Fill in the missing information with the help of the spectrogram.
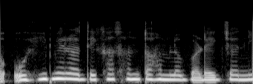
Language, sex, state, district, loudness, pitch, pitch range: Chhattisgarhi, female, Chhattisgarh, Sukma, -11 LUFS, 225 Hz, 210-235 Hz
